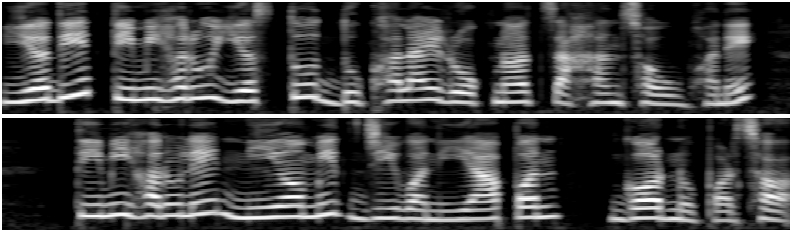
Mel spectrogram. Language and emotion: Nepali, neutral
